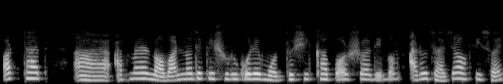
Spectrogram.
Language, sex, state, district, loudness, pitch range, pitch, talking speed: Bengali, female, West Bengal, Kolkata, -18 LUFS, 225-260 Hz, 245 Hz, 180 wpm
